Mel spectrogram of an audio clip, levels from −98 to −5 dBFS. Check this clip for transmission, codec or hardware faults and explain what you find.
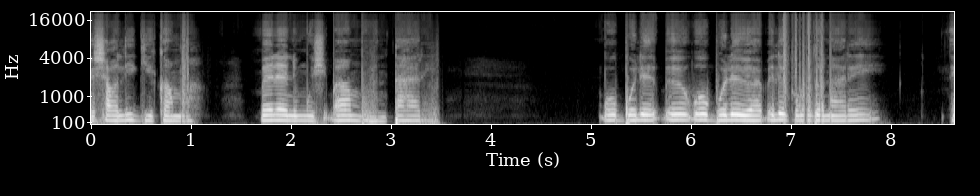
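Two faults stand out: codec damage throughout the speech and three bursts of loose connector crackle.

From start to finish, the speech carries the grainy, rough texture of Opus compression, likely in its music (CELT) mode at a low rate; the damage is plainly audible and fits roughly 24 kbps. The encoder keeps the energy of each band, and where bits run short it fills the missing detail with folded copies of lower bands or with noise. That makes the speech sound gritty rather than swirly. Unlike MP3, there are few watery holes and less warbling, and because the audio keeps its full bandwidth, up to about 20.2 kHz, there is no muffled, narrowed quality either.

Loose connector crackle breaks in at 0.89 to 1.33 s, 3.41 to 3.73 s and 6.92 to 7.40 s. In each burst a dirty or worn contact makes and breaks the connection rapidly, chopping the signal. The result is an irregular scratchy crackle lasting a few tenths of a second. 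Codec grain is steady and tied to the speech. This crackle comes in distinct, erratic clusters and then stops, much like a cable being jostled.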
